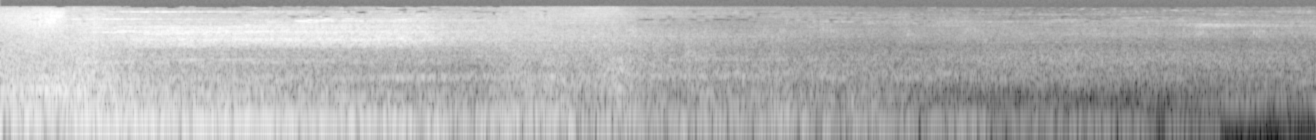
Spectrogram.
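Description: A triumphant game fanfare booms out and slowly fades.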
